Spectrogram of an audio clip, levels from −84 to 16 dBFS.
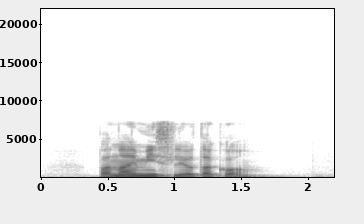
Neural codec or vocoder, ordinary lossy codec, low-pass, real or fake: none; none; 7.2 kHz; real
